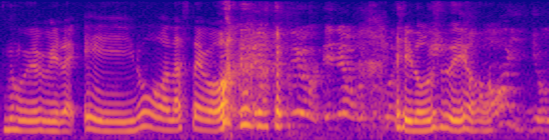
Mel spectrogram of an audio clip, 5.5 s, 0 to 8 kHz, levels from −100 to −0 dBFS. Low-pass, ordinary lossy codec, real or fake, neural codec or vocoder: none; none; real; none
